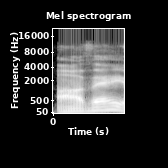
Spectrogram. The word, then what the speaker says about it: Ave: Specifically, using Ave audio. Ave audio, yeah. And just so we are totally clear on the pronunciation for everyone, that is Ave, like the Latin Ave Maria, not avenue.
